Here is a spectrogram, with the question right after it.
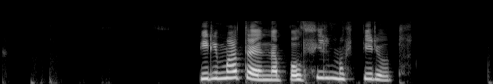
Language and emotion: Russian, neutral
